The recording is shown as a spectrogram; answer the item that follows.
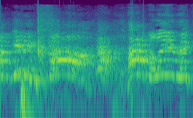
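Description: A preacher's voice shouting in long, pitched, half-sung phrases, with the congregation calling out. A dull low thump comes about a quarter second in.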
